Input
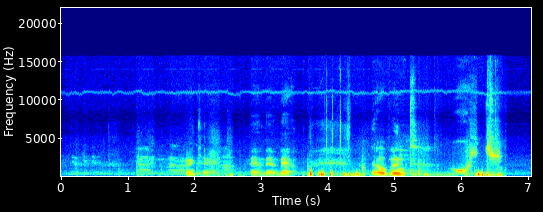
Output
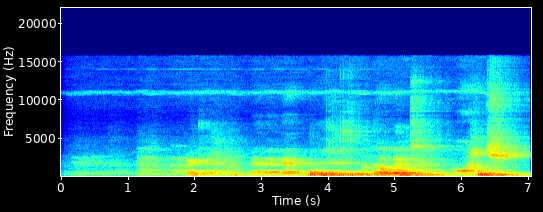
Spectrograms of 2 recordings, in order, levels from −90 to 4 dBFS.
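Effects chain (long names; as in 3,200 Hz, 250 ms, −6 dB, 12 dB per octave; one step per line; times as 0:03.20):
low-shelf EQ 320 Hz +2.5 dB
reverse bouncing-ball delay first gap 110 ms, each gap 1.1×, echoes 5
four-comb reverb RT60 0.53 s, combs from 29 ms, DRR −3.5 dB
level +2.5 dB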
